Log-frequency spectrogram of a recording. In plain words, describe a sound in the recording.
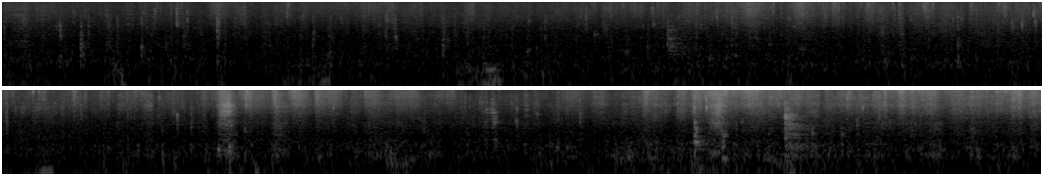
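Straw rustles as animals move about.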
